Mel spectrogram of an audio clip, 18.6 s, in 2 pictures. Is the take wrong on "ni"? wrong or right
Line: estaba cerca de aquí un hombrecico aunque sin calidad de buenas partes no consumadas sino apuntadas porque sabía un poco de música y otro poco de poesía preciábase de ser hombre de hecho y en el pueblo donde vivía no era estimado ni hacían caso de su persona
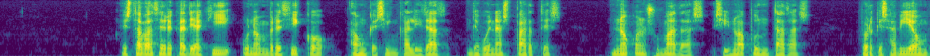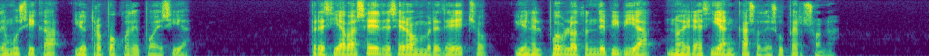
wrong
